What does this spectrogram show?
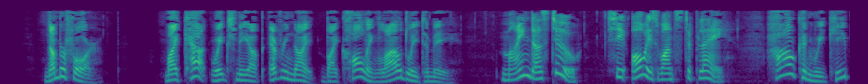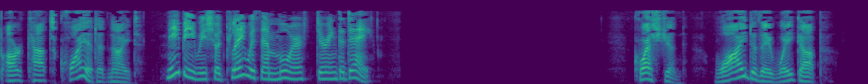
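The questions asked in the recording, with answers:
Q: Question. Why do they wake up?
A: Their cats call loudly to them at night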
